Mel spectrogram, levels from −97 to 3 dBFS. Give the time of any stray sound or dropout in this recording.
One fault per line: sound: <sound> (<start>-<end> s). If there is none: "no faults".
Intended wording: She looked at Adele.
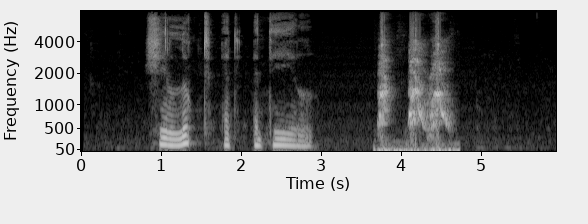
sound: bark (3.7-4.7 s)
